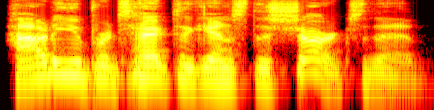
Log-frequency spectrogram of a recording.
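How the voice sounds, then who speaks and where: Bright-toned man joking on a podcast. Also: medium pitch, big pitch swings, normal speed, slightly rough, dry recording, studio quality. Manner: playful, teasing, laughs often. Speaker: comedy podcast host. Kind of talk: improvised comedy banter.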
